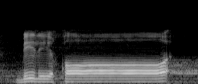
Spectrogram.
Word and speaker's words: بلقاء: بلقاء كما ترون في المصاحف، انظروا إليها، الهمزة يعني الياء المكتوبة، هذه الياء كرسي للهمزة، فهي تكتب ولا تنطق الياء. من الذي ينطق؟ الهمزة. انتبهنا؟ نحن في الإملاء الحديث نكتبها على السطر، ليس كذلك؟ إيه؟ فإذا هذه لو وقفنا عليها شو بنقول؟ بلقاء. ولو وصلناها بلقاء ربهم، فالياء هذه ما لها نطق لا في الوصل ولا في الوقف.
